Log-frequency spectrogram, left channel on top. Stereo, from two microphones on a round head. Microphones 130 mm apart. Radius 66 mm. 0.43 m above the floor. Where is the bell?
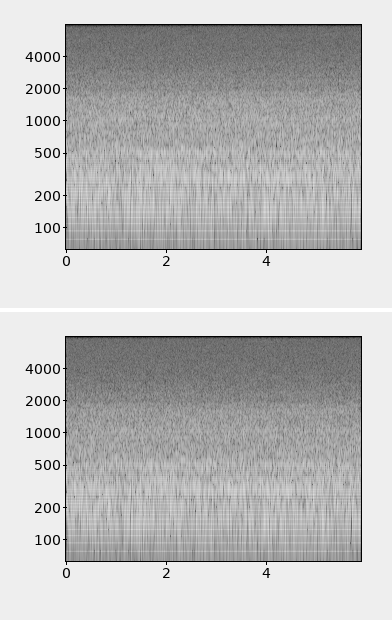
I don't hear a bell.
